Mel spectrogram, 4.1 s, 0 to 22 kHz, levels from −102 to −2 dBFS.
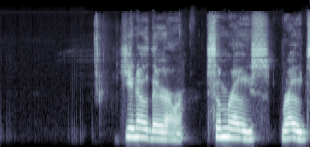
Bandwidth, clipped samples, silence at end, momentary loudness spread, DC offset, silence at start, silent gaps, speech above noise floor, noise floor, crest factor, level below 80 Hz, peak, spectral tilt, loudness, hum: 16.5 kHz; under 0.1%; 0 s; 23 LU; under 0.1%; 1.25 s; none; 59 dB; -72 dBFS; 14 dB; -78 dBFS; 0 dBFS; -4 dB/octave; -14 LUFS; none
